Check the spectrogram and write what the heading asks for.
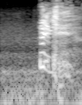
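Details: Woman sneezing repeatedly on the commute home, triggered by dust in her car, with tickling nose, watering eyes and runny nose: a single sharp, voiced sneeze after a brief quiet lead-in.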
